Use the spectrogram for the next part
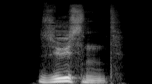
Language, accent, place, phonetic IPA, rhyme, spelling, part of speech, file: German, Germany, Berlin, [ˈzyːsn̩t], -yːsn̩t, süßend, verb, De-süßend.ogg
- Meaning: present participle of süßen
